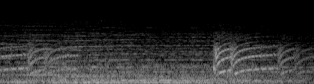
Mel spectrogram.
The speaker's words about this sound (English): Which is the shuttle bay doors open sound effect from Star Trek The Next Generation.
